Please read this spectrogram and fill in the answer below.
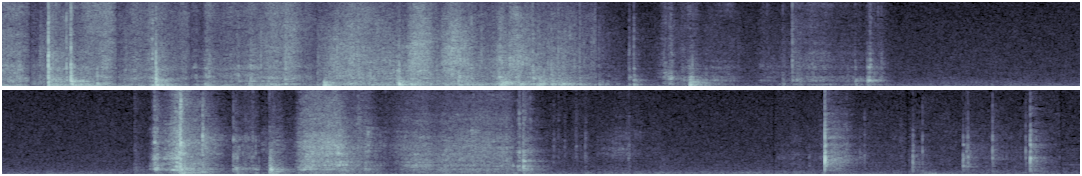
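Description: A cardboard parcel being opened: a box cutter slicing through packing tape with scraping and rustling for about three seconds. After a quiet pause comes a second burst of rustling as a small cardboard model box is handled, then a sharp click and a few small clicks near the end.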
